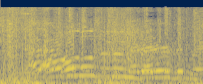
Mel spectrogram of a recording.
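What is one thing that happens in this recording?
Gunfire cracks and an explosion bursts.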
